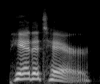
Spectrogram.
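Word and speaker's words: pied-à-terre: P pedair rhymes with rhymes with pear. Okay. Pedare.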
